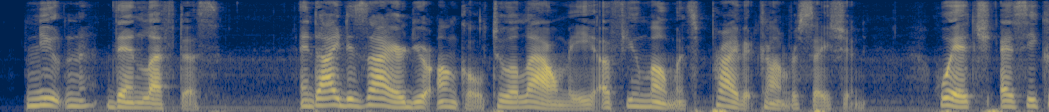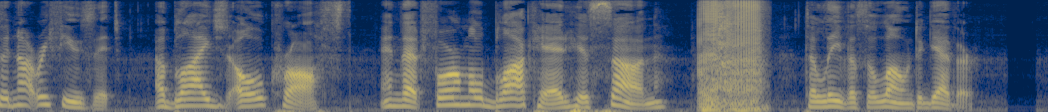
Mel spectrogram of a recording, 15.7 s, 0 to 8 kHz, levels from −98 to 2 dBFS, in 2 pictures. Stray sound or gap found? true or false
true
